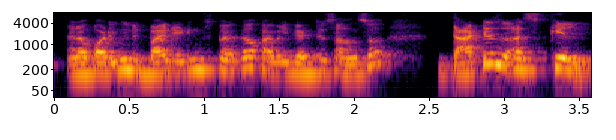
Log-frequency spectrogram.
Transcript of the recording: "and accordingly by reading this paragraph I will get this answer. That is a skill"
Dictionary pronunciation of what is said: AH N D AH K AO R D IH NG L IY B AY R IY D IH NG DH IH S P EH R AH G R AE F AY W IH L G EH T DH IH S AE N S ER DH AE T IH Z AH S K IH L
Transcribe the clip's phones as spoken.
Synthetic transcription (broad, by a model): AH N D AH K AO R D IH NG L B AY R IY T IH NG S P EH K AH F AY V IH L G EH T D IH S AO L S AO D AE T IH Z AH S K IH L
